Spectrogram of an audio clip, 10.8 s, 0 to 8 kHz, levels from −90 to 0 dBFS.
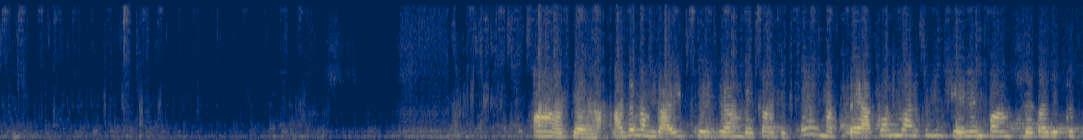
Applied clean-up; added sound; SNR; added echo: neural separator model SepFormer DNS4.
